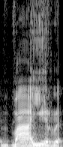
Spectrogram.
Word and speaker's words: vair: Lui aveva detto verre, forse la R era un po' troppo appoggiata, ma gli voleva dire vair, che si pronuncia verre, ma significa cuoio.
